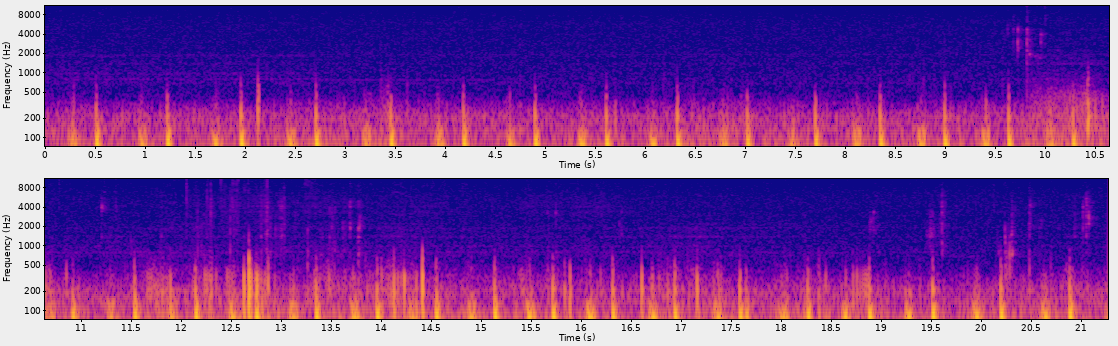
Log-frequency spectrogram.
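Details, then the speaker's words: Normal heart sounds heard through a sensitive stethoscope on the speaker's own chest just after coming in from outside: steady, deep lub-dub beats, somewhat quick. "저도 제 심장 소리를 이렇게 크게 듣는 건 처음이네요. 왜 이렇게 빨리 뛰지?"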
